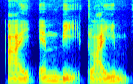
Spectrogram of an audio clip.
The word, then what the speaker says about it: climb: B silence হয় যখন এম এর পরে আসে, তখন বি সাইলেন্স হয়। ফর এক্সাম্পল CLIMB ক্লাইম, এখানে বি সাইলেন্স, কিন্তু লেখার ক্ষেত্রে ক্লাইম শব্দের ক্ষেত্রে যখন লেখার ক্ষেত্রে বি এখানে লিখতে হবে।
